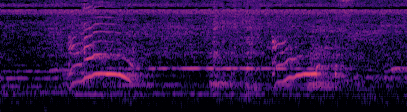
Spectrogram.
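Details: Twelve-day-old kitten mewing: two thin, arched meows, each rising and then falling, about a second apart, over a steady faint background hum.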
